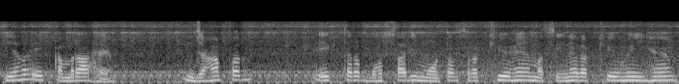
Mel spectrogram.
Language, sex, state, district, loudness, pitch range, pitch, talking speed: Hindi, male, Bihar, Darbhanga, -18 LUFS, 160-190 Hz, 180 Hz, 150 wpm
